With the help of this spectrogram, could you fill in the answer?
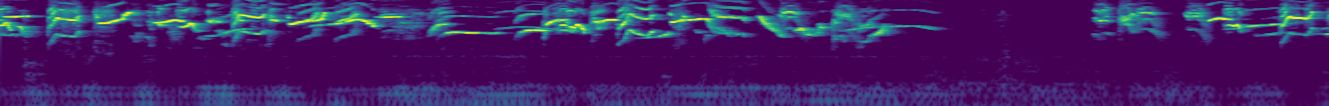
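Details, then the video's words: Mating white-rumped shama in captivity, singing to stir rival birds; fast tumbling run of sharp chirps, slurred whistles and rattles for about six seconds, a short pause, then more bursts, over a steady low hum. "Burung Kacer Kawin Merangsang Lawan Untuk Bunyi dan Lebih Gacor"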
